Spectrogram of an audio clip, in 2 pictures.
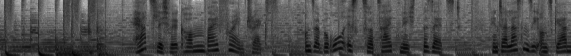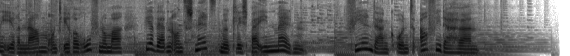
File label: german voice telephone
